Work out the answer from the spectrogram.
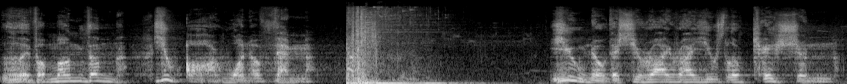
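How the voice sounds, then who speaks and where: A stern, hostile ninja clan master from a fighting game. He speaks slowly with heavy creak and proud coldness, his pitch moving widely. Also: big pitch swings, over music, full character voice. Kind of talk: video game voice acting.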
